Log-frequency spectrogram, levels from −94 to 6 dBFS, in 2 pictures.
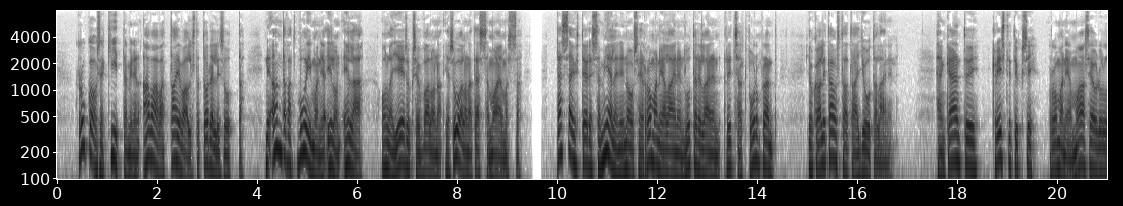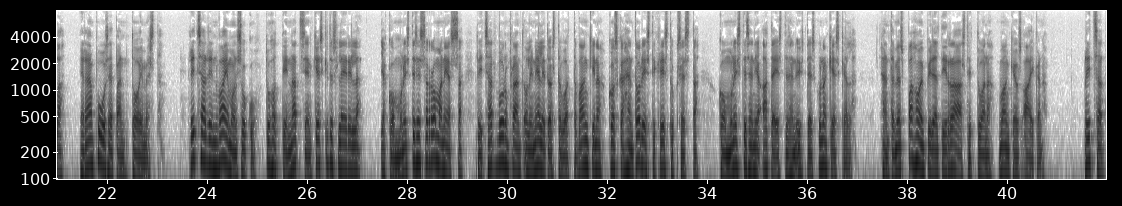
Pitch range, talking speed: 95-130 Hz, 100 wpm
